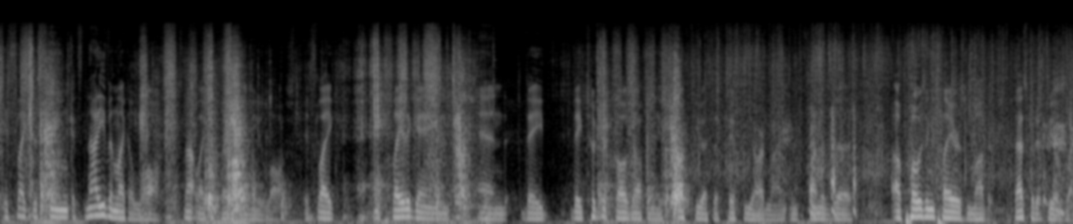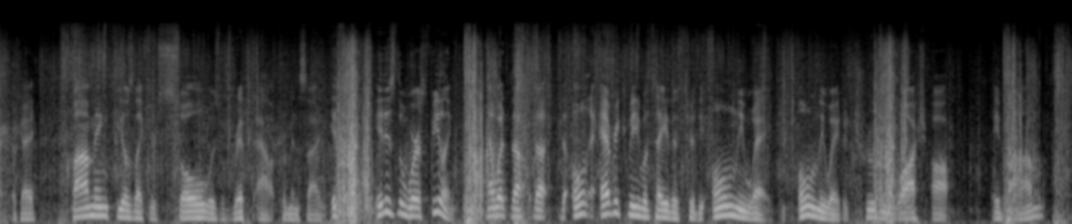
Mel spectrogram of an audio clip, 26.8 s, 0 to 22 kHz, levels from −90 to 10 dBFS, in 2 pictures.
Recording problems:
household noises; loud; throughout; 2 dB below the speech

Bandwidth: 14.5 kHz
